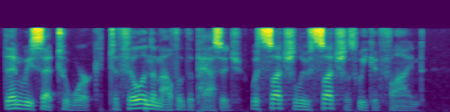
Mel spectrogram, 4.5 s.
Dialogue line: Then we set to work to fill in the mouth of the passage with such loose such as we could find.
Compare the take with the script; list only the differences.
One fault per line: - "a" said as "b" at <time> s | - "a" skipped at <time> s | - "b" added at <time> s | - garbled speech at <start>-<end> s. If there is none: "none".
none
